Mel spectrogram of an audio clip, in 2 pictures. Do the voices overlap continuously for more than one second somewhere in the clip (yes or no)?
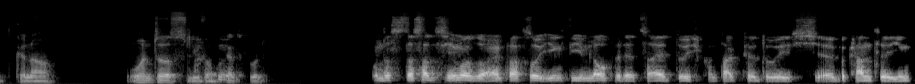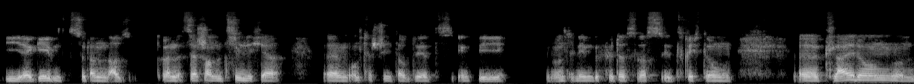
no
